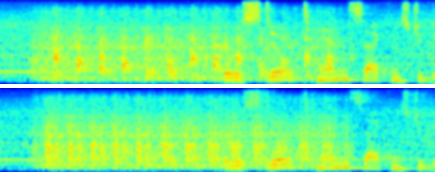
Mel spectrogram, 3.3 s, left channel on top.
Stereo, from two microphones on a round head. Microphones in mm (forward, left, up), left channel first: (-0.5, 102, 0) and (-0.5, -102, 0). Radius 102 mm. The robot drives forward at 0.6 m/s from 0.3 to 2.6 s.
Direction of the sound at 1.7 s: 85° left.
